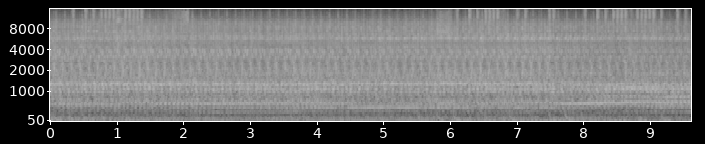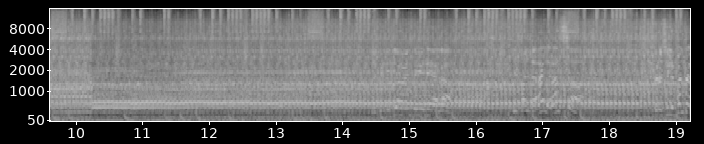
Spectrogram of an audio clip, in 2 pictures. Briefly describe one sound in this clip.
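A vehicle's drivetrain whines steadily up close.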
